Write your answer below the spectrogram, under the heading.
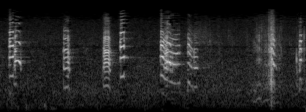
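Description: Pied avocet giving short, clear, fluty 'kluit' notes, about eight in three seconds at an uneven pace, with no other sounds standing out.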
